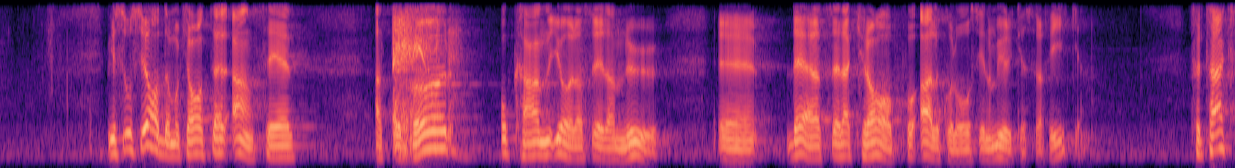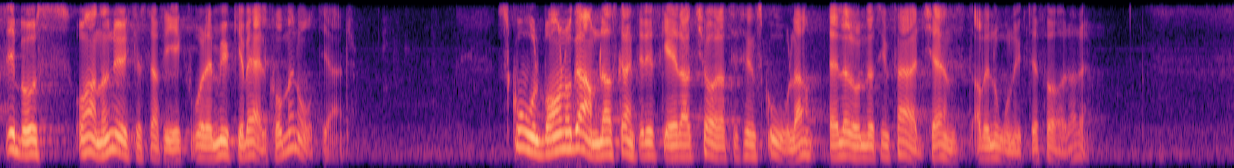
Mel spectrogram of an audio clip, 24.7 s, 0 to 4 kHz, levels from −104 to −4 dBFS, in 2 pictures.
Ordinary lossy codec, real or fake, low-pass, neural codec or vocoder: none; real; 3.6 kHz; none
